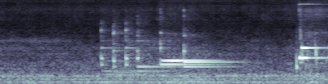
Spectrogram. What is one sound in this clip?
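A bright electronic chime rings out for a cleared level.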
